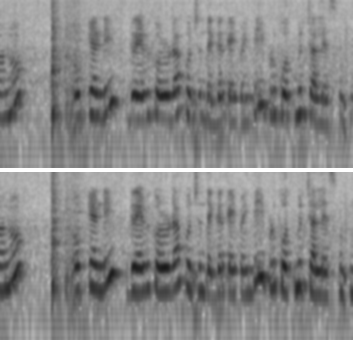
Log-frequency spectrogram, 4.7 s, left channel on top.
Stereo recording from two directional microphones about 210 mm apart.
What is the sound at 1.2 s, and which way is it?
A woman's voice, 50° right (ahead or behind).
